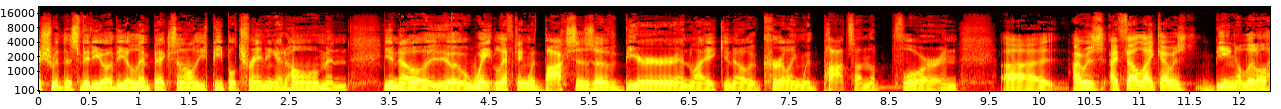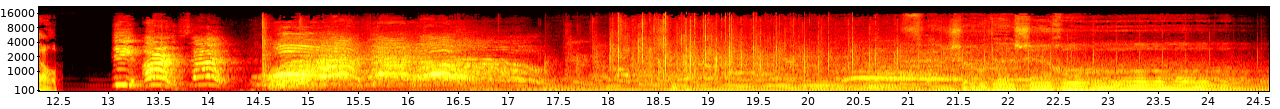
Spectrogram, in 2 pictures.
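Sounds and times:
speech: 0:00.0 - 0:13.4, 0:22.1 - 0:24.1
crowd chanting a slogan: 0:14.4 - 0:19.6, 0:20.3 - 0:23.0.

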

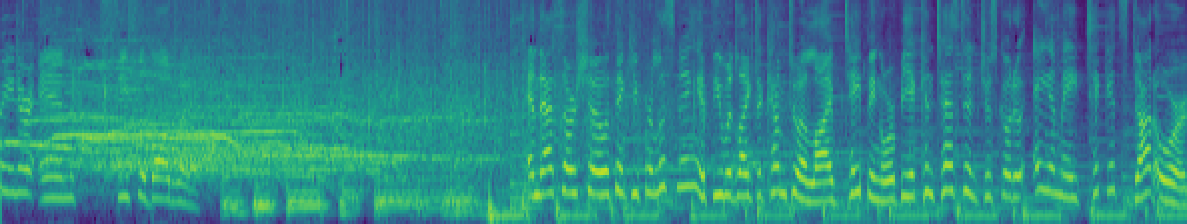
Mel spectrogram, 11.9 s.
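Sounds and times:
audience applause: 0:00.0 - 0:07.9
speech: 0:00.3 - 0:03.9, 0:05.2 - 0:11.8.

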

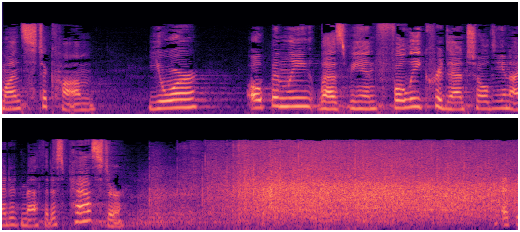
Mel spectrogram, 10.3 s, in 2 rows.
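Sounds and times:
speech: 0:00.0 - 0:06.9, 0:10.2 - 0:10.3
audience applauding after sermon: 0:06.6 - 0:10.3.

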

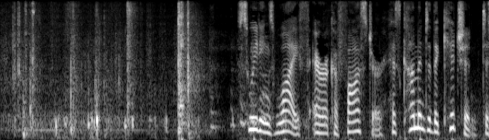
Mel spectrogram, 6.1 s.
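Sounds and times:
footsteps of a man walking away from an angry beehive: 0:00.3 - 0:02.2
speech: 0:03.1 - 0:06.0.

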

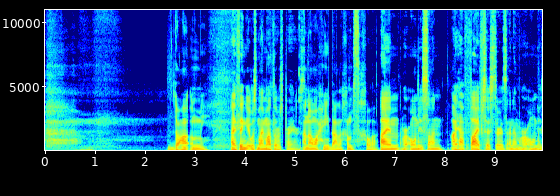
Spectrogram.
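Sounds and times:
man in Syria taking a deep breath: 0:00.0 - 0:02.4, 0:03.2 - 0:03.7
speech: 0:02.6 - 0:09.9.

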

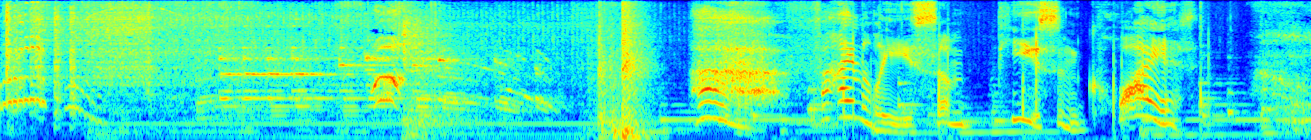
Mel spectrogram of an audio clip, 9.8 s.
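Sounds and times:
van engine starting and idling: 0:00.0 - 0:05.6
speech: 0:06.4 - 0:09.6.

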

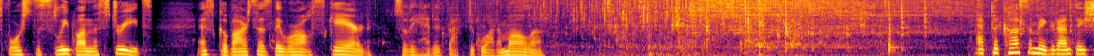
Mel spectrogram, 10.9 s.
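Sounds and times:
speech: 0:00.1 - 0:05.8, 0:09.8 - 0:10.9
washing dishes with running water: 0:02.8 - 0:10.9.

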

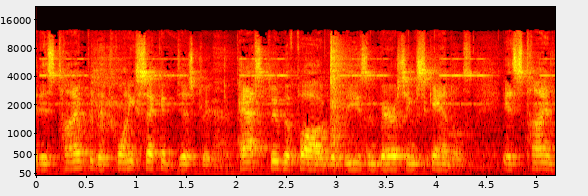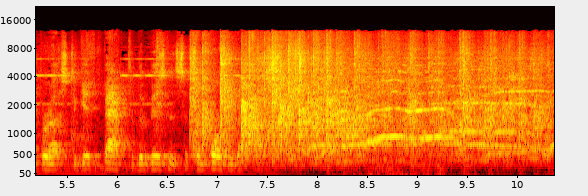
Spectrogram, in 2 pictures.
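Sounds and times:
speech: 0:00.0 - 0:07.7
Sugar Land Republicans crowd clapping for Tom DeLay: 0:06.7 - 0:10.3
cheering voices: 0:07.8 - 0:10.3.

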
